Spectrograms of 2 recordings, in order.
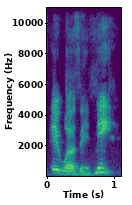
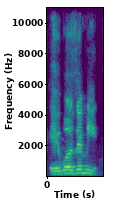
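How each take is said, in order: First: It is said imitating Shaggy's deep voice. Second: It is said in her normal voice.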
